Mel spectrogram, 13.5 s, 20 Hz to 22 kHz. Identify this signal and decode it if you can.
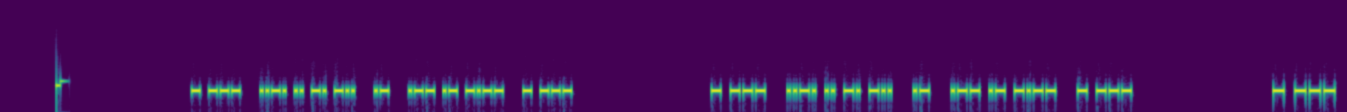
Morse code, heard as a keyed tone, about 34 wpm, 700 Hz. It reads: TO FIND A WAY TO TO FIND A WAY TO TO
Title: Speed-Racing - Sets of 5 Words 28wpm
